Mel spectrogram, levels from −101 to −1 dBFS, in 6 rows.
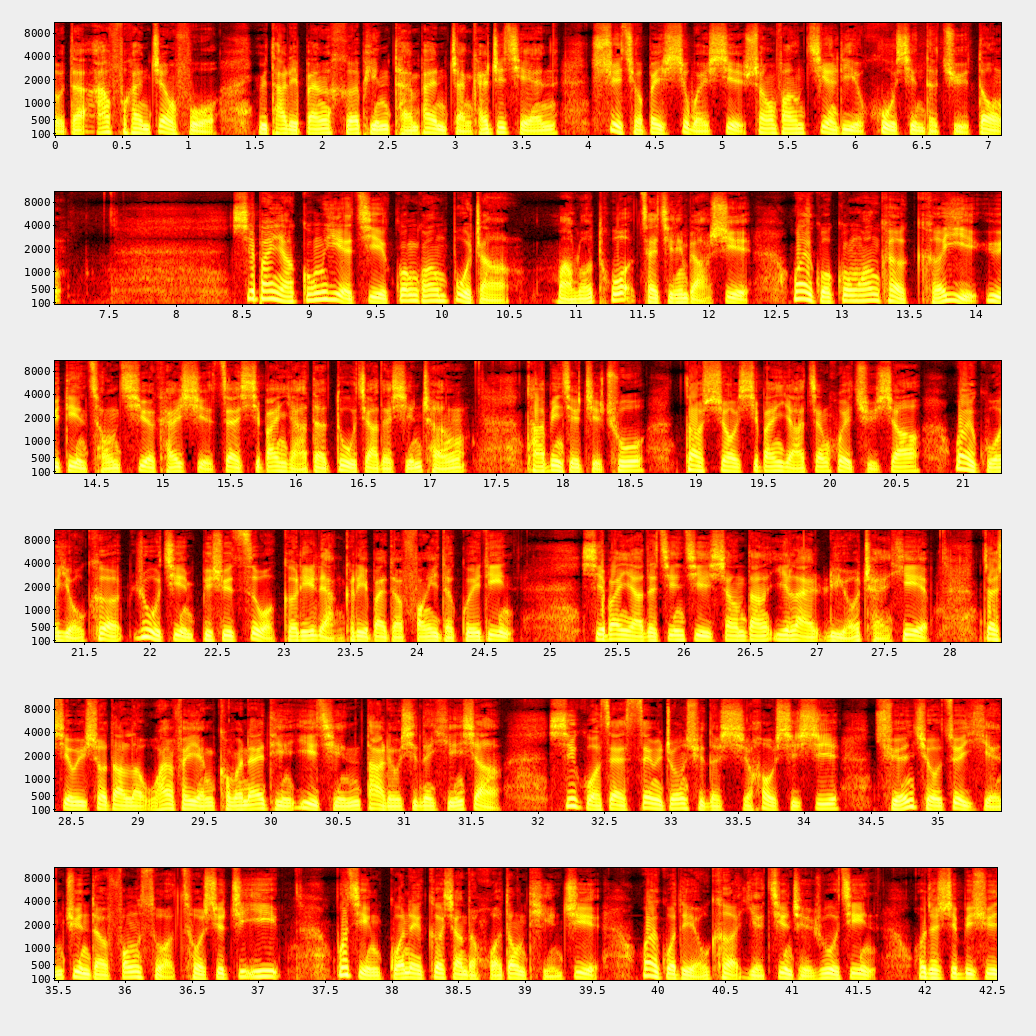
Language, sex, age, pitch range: Chinese, male, 50-69, 105-135 Hz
